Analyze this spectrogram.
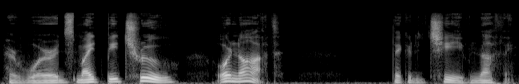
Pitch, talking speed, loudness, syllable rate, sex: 100 Hz, 125 wpm, -19 LUFS, 3.7 syllables/s, male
